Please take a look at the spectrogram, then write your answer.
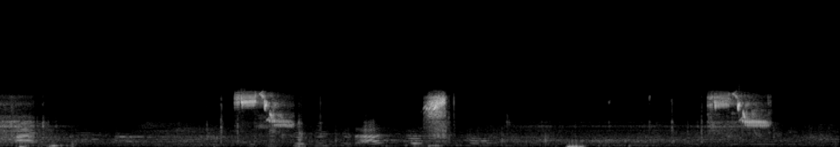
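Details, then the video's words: Blue-black grassquit singing in the trincado style. Three short, high, buzzy phrases, each dropping in pitch, come about a second or two apart over low voices, clicks and handling noise. "tiziu Pretão azulado trincado é cantando muito"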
